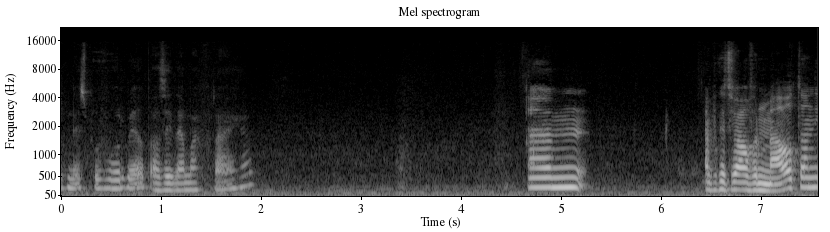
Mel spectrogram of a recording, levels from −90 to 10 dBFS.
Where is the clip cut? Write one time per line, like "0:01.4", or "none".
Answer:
0:06.4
